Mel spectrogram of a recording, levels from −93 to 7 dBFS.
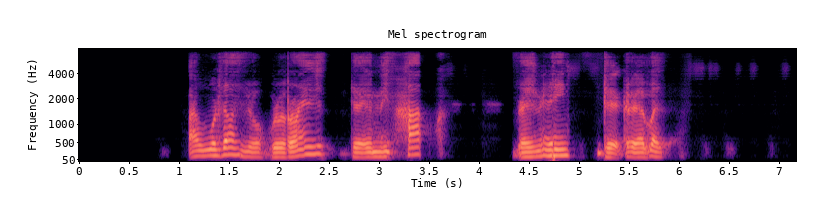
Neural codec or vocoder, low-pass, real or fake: codec, 16 kHz, 0.5 kbps, FreqCodec, larger model; 7.2 kHz; fake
